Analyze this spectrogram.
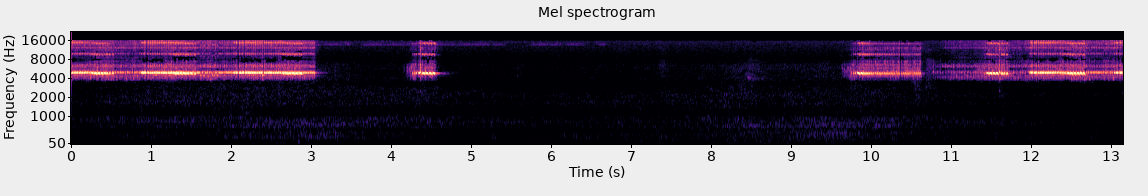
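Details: High, metallic ringing trills of Meloimorpha japonica (bell cricket) come in phrases separated by pauses, one short chirp, a long gap, then several clipped bursts; soft low background hum throughout.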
